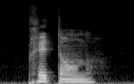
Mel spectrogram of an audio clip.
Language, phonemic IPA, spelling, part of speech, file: French, /pʁe.tɑ̃dʁ/, prétendre, verb, Fr-prétendre.ogg
- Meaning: 1. to claim, to allege 2. to expect, to consider necessary 3. to aim at, to set one's sights on 4. to claim 5. to pretend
